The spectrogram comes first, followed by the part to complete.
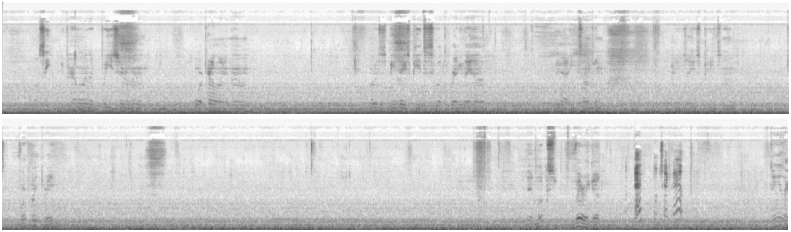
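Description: Car driving along a paved road, heard from inside the cabin: a steady low road and engine rumble, with scattered faint clicks and bursts of hiss.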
